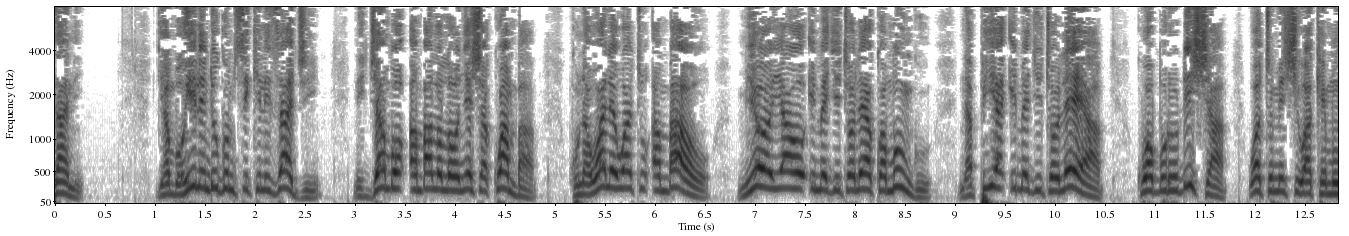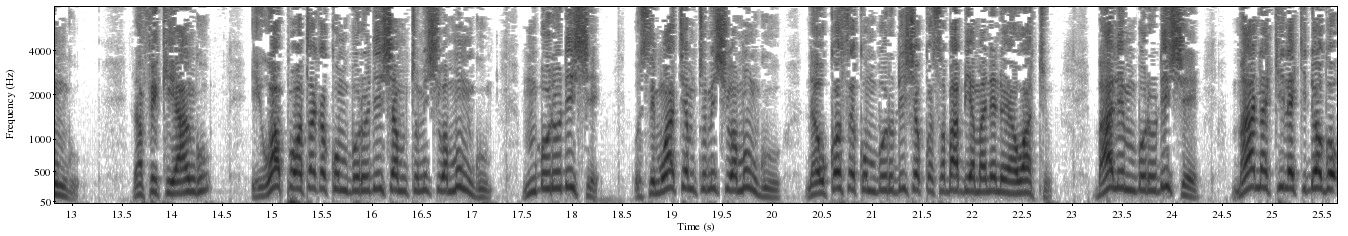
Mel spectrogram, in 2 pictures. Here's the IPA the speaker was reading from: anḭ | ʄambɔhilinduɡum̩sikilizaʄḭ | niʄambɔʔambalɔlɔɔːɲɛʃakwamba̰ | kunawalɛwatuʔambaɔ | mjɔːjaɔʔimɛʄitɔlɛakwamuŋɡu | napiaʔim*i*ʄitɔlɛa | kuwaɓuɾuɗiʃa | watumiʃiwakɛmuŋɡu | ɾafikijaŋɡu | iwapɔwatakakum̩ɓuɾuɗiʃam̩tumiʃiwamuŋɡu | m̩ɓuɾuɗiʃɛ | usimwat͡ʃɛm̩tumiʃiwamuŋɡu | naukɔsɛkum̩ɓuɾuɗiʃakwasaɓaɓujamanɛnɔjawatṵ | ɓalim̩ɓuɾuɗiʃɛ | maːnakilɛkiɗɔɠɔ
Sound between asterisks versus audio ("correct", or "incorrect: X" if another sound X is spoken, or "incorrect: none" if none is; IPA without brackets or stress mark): incorrect: ɛ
